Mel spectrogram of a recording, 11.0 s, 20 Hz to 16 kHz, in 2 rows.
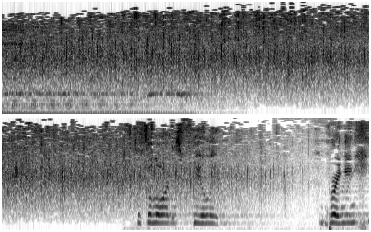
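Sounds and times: crowd applauding: 0:00.0 - 0:10.2.

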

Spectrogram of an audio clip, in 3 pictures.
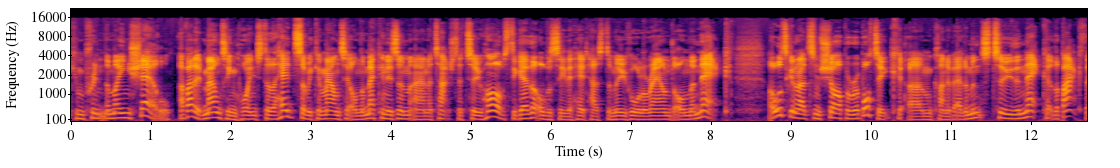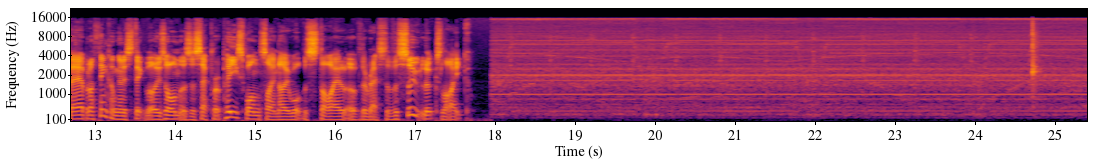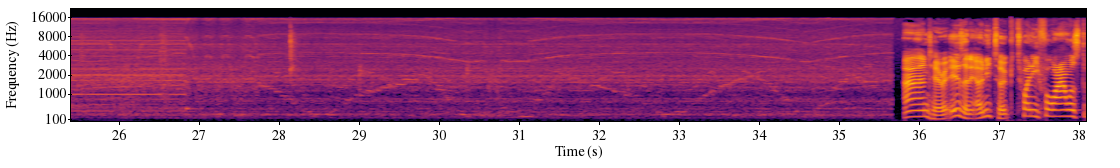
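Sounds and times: printer motors whining: 0:18.0 - 0:35.8
sharp click: 0:24.7 - 0:24.9.

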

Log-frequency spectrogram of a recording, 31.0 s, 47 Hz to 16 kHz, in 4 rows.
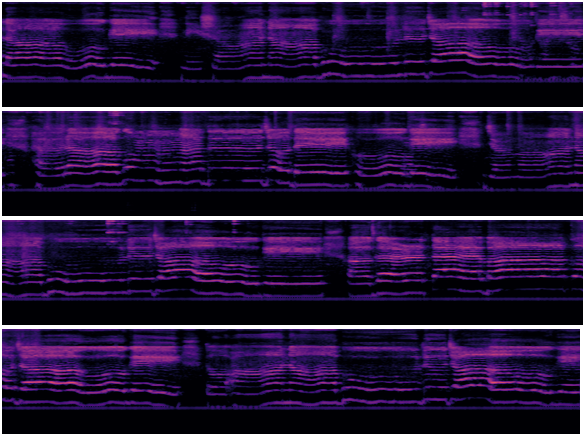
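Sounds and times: girl singing unaccompanied: 0:00.0 - 0:30.9
low steady hum: 0:00.0 - 0:30.9.

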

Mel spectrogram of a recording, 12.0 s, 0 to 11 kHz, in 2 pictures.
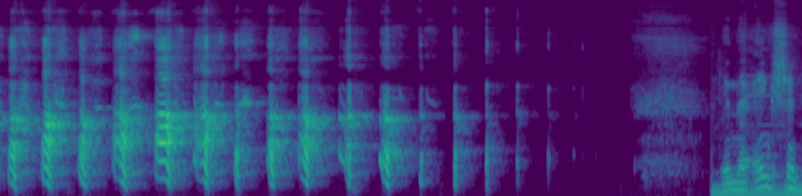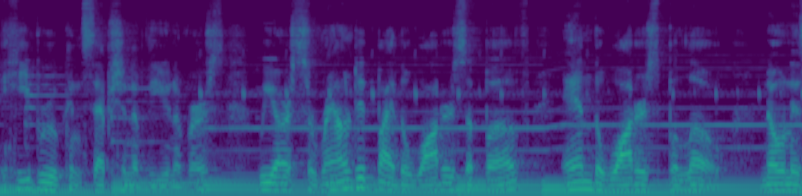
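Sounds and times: person laughing hard: 0:00.0 - 0:04.1.

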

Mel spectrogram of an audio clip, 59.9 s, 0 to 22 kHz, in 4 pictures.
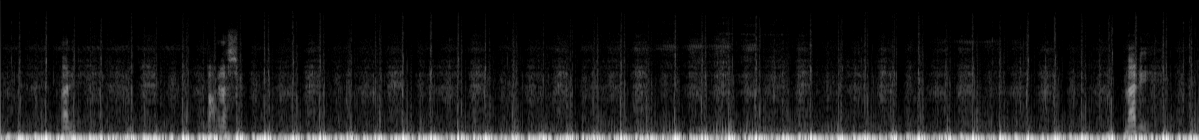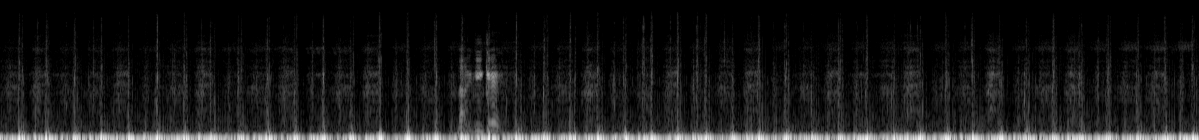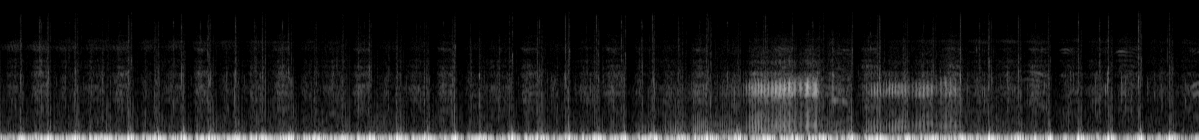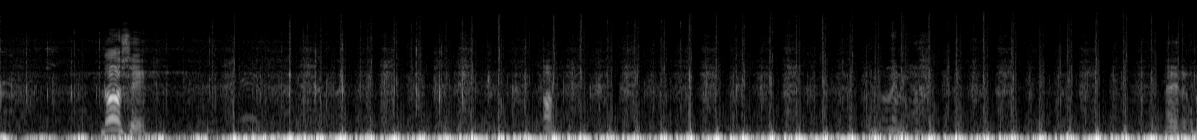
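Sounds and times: running footsteps on asphalt: 0:00.0 - 0:59.9.

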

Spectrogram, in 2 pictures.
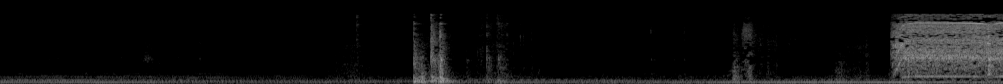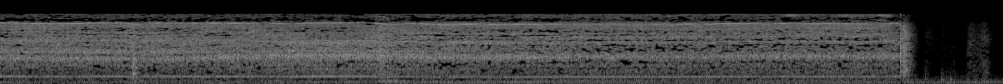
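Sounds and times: cordless drill motor whine: 0:08.9 - 0:19.2.

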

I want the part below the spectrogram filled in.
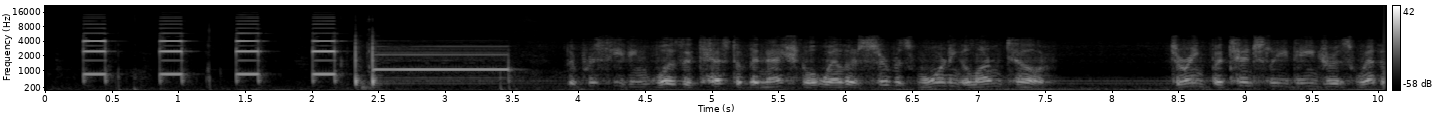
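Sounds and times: short electronic beeps: 0:00.3 - 0:03.5.

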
